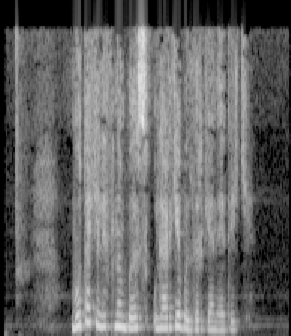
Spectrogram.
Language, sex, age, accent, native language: Uzbek, female, 18-24, Farg'ona, Uzbek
